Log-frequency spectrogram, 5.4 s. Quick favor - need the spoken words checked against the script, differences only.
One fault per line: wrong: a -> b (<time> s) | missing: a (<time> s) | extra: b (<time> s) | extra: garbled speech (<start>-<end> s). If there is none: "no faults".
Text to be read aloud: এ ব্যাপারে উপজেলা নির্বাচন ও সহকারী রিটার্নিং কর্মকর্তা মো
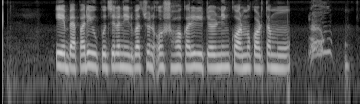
no faults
